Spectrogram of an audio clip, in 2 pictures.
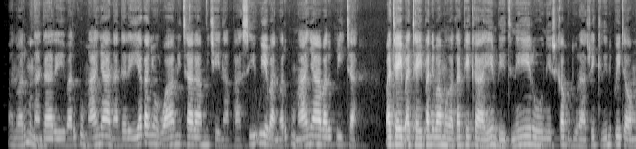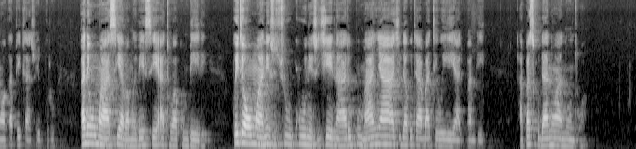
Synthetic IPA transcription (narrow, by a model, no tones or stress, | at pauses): ʋan̤uʋaɾimun̤andaɾeʋaɾikum̤aɲan̤andaɾejakaɲo̞rwamitaɾamut͡ʃe̞napaːsiuje̞ʋan̤uʋaɾikum̤aɲaʋaɾikuiːta | ɓataiɓataipane̞ʋamwe̞ʋakape̞kaɦe̞mbʱe̞d͡zine̞jeɾo̞ne̞ʐikaɓuɗuɾaʐe̞ɡʱirinipo̞itaʋamweʋakape̞kaʐe̞bʱuro | pane̞umweasijaʋamwe̞ʋe̞se̞ʔatʰo̞ʋakumbe̞ːri | po̞itaomwane̞ʐit͡ʂukune̞ʐit͡ʃe̞naːɾikum̤aɲaːt͡ʃiɗakutiaɓate̞weearipambe̞ːri | ɦapasi̥kuɗanwanoːnzwa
